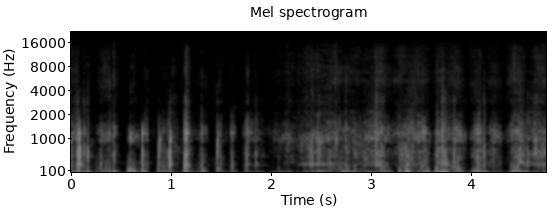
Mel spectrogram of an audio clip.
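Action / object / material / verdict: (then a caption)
scrape / textured dark chocolate bar / chocolate / none. Fingertips and nails scratch and tap quickly over the surface of a solid, unwrapped dark chocolate bar with a dotted texture, resting on a towel. Rapid, dry clicks and short muffled taps come first, then a steadier rough scratching rasp with brief crisp crinkles. The sound is close and dull, with little bright content and no ring after each touch.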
